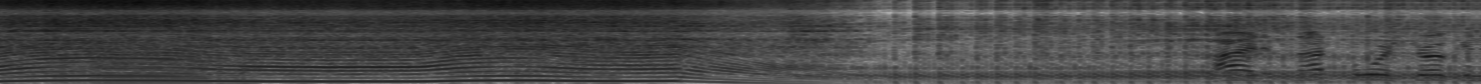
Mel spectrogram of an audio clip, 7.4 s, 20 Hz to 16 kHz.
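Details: Echo CS-310 chainsaw after high-speed jet leaned further: clean steady scream, no burbling out of cut, then winds down; carb a touch lean, richened slightly to final roughly quarter turn leaner.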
